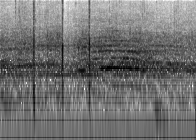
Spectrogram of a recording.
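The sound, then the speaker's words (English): An audience applauding a new ACB life member at an evening event: a steady, dense wash of clapping, with a few sharper individual claps standing out, holding a fairly even level throughout. “So let's give a big round of applause for our new life member”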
